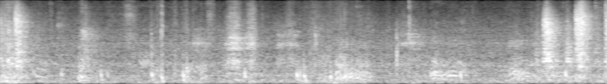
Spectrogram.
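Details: Six-week-old blenheim Cavalier King Charles Spaniel puppies, a litter of five, in an indoor home puppy pen; scattered short whimpers and yips among panting, shuffling and clicking noises, with a brief voice.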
